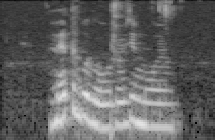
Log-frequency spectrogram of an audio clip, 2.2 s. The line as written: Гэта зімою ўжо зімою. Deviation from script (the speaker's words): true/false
true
